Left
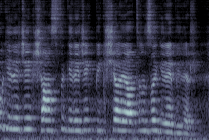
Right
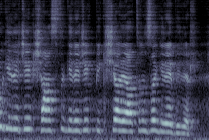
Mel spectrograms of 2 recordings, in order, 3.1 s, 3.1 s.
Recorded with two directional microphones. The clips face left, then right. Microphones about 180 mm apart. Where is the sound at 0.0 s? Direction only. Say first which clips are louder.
Right 3 dB; 20° right (ahead or behind).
